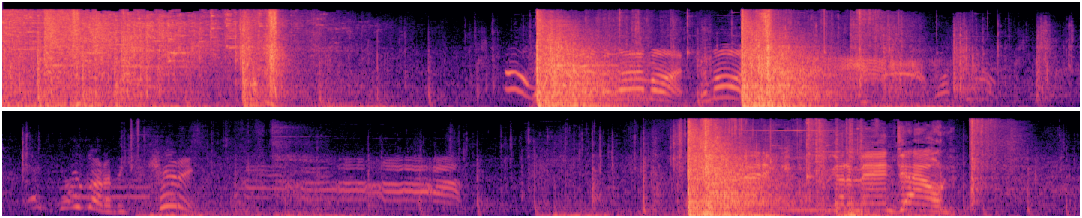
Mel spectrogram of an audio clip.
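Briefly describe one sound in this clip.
Pistol shots fire loudly and echo through a large hall.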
